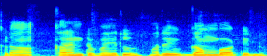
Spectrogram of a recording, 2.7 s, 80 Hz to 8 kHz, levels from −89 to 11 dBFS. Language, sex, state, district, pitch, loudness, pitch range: Telugu, male, Andhra Pradesh, Sri Satya Sai, 145 Hz, -17 LUFS, 140-155 Hz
